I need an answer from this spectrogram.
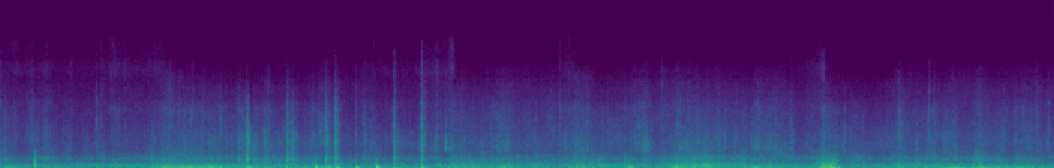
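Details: Honey bees humming during a spring walk-away hive split, from a strong colony full of bees close to swarming; a steady low droning hum with sharp clicks and knocks as frames are handled.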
